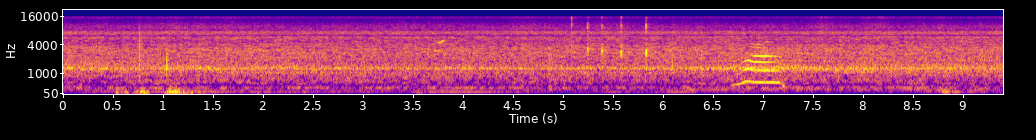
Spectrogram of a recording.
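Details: Indonesian village kitten, twenty days old, one of four black-and-white and white littermates born in an attic; a lone drawn-out mew near seven seconds, slightly falling in pitch, after low knocks and rustling against a constant hum.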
